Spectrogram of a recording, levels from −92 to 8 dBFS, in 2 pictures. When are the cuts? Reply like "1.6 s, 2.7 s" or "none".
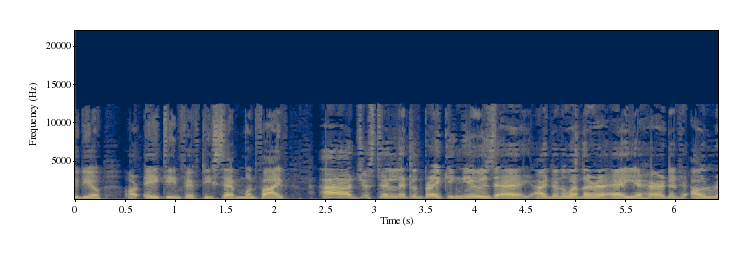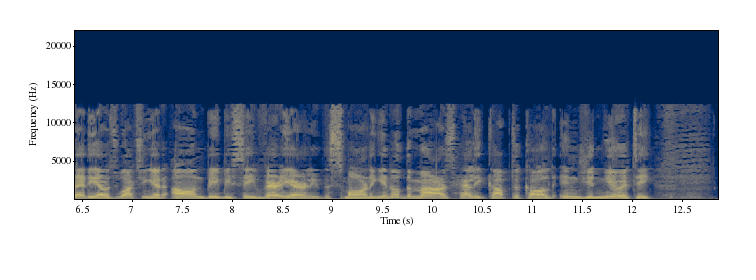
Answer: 2.3 s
